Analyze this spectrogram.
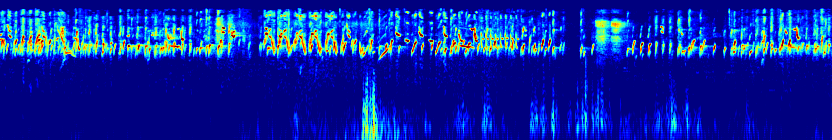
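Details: European goldfinch chicks giving high-pitched, insistent begging calls to get their parents to feed them: a dense, continuous twittering chorus of rapid chirps and trills, with a brief pause near seven seconds.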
